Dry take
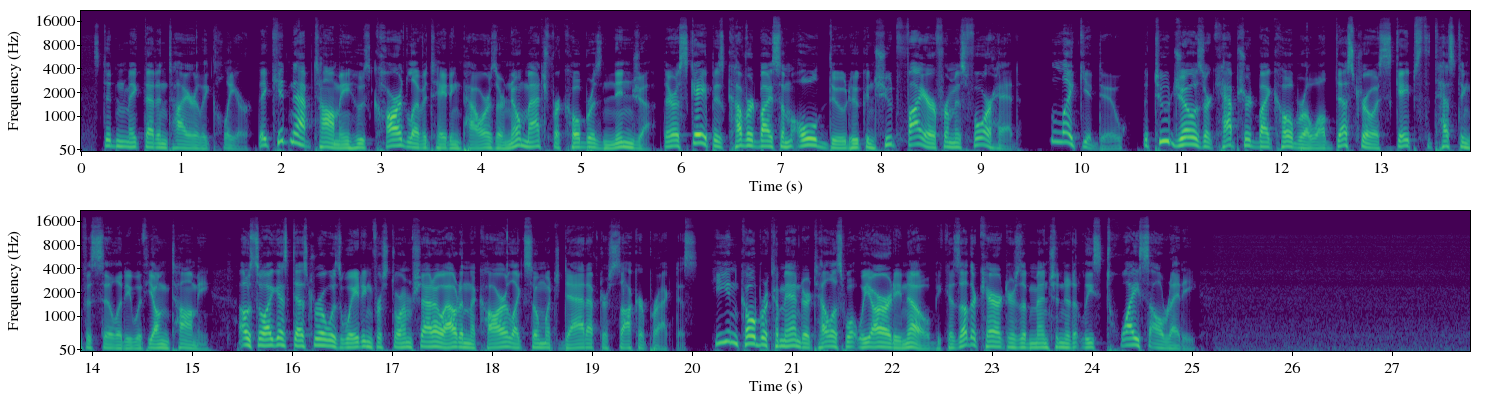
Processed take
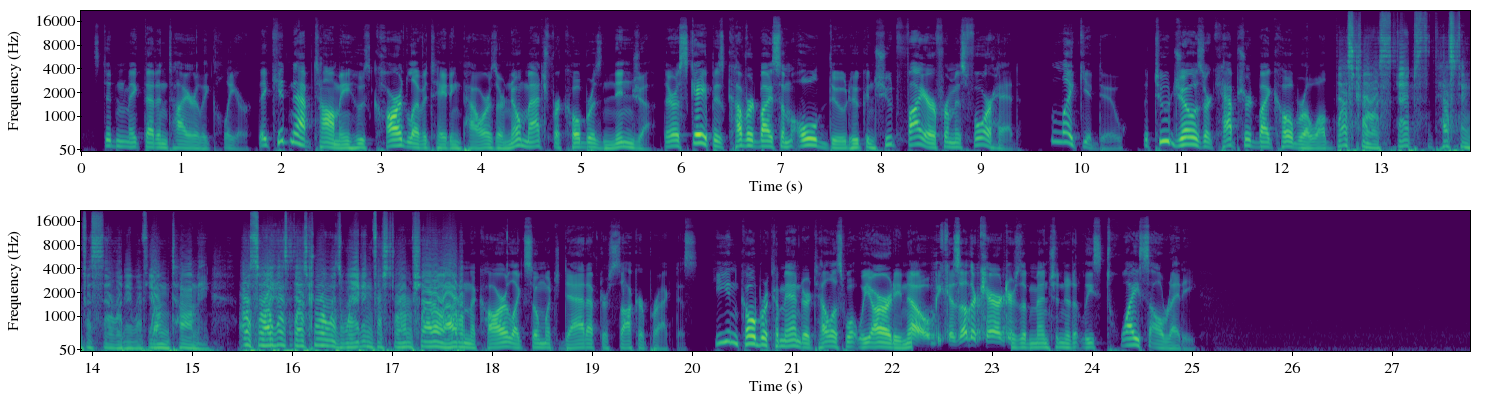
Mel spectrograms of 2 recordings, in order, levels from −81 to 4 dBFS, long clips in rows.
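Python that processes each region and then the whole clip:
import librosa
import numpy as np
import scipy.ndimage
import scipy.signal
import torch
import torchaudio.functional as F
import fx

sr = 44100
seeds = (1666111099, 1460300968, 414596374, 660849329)

y = fx.chain(x, sr, fx.lower_of_two(delay_ms=1.2),
    fx.sustainer(db_per_s=67.0), at=(12.49, 17.72))
y = fx.chain(y, sr, fx.highpass(hz=440.0, slope=24),
    fx.high_shelf(hz=6800.0, db=-11.0),
    fx.env_flatten(amount_pct=70), at=(22.19, 23.19))
y = fx.peak_eq(y, sr, hz=140.0, db=-7.0, octaves=0.67)
y = fx.band_widen(y, sr, depth_pct=40)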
